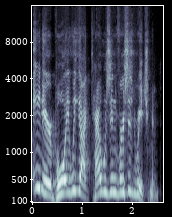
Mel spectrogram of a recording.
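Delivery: put-on Baltimore accent with very high voice. Asked by the host to do a Baltimore accent: Baltimore accent. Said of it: "can you do a Baltimore accent?".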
